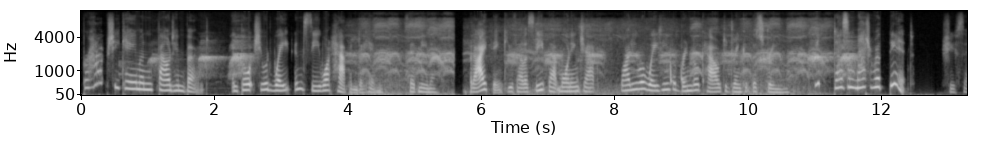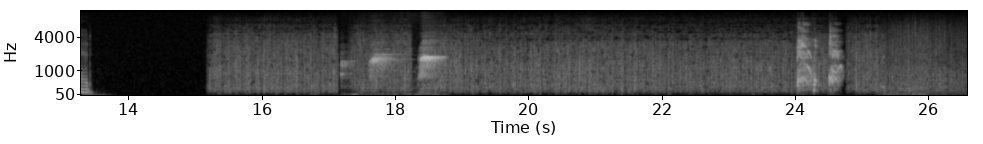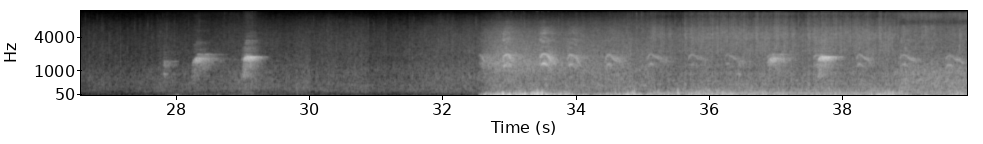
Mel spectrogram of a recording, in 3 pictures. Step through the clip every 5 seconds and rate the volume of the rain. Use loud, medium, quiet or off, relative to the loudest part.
off, off, off, quiet, quiet, quiet, medium, loud.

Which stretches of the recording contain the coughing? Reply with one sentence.
The coughing can be heard from 23.6 to 24.8 s.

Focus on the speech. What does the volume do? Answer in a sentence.
The loudness of the speech stays about the same.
